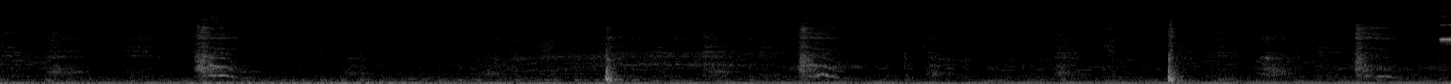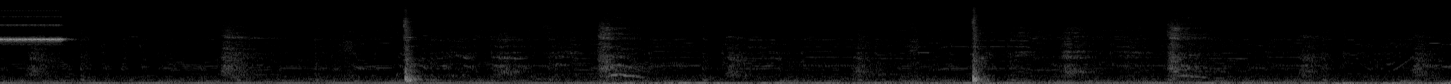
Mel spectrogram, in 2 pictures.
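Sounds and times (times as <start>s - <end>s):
background music: 0.0s - 29.0s
high electronic beep: 14.4s - 15.2s.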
